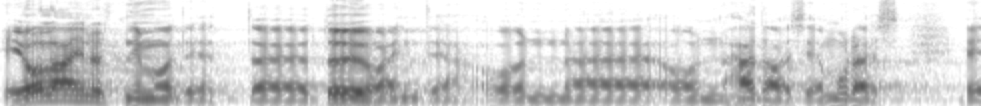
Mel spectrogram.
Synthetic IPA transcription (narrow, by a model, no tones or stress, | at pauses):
e̞jo̞leɑjnult̪nimo̞d̪̥iet̪ːˑt̪ø̞ːɑjnʲd̪̥jɑ̰o̞nonhæd̪̥ɑsjɑmuɾes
